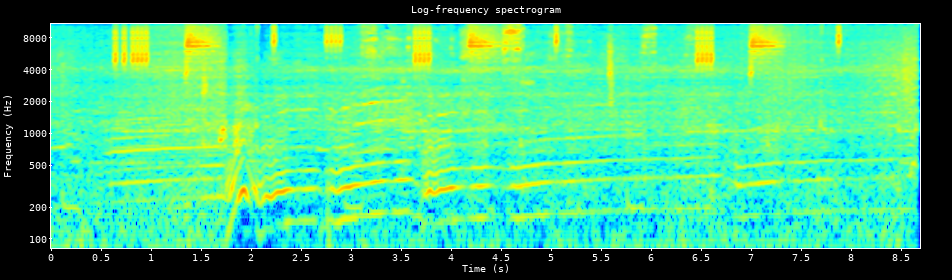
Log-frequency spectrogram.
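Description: Suzuki GSX-S 750's inline four-cylinder engine pulling away under throttle. The revs dip sharply and jump back about two seconds in, then the note climbs in steps, dropping briefly at each upshift. Wind rumbles on the microphone.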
